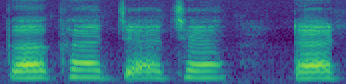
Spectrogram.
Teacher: जिन व्यंजनों के उच्चारण में स्वर तंत्रों में कंपन नहीं होता है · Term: अघोष व्यंजन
